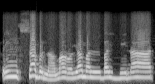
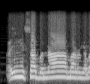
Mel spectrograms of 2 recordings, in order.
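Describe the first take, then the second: First: Slow chant with इब्न as ib-na, short ending; quick short na. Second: इब्न drawn out to ib-naa before Maryam; slow chant holding the na of इब्न long; wrongly stretched na. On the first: Teacher showing the right reading, इब्न with short na. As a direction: release the na of इब्न quickly into Maryam. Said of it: "नून को जल्दी". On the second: Teacher showing what to avoid, इब्न with long naa. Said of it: "नहीं पढ़ेंगे". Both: Shown as a demonstration.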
